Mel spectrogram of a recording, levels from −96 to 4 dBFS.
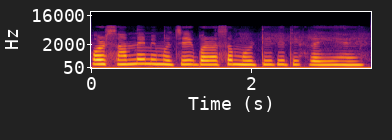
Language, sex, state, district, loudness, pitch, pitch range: Hindi, female, Arunachal Pradesh, Papum Pare, -15 LUFS, 280 Hz, 265-300 Hz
